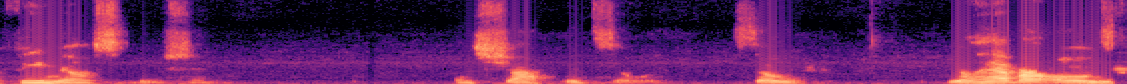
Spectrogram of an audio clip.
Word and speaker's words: Zoey: with shop with Joey with Zoey pronounced Zoe Zoe with Zoe and you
